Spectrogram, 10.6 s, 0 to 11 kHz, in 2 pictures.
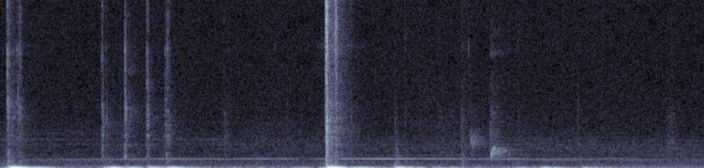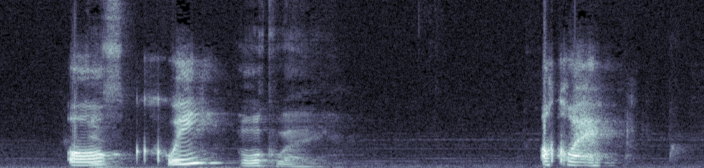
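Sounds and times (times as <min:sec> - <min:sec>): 
typing on a computer keyboard: 0:00.0 - 0:01.4
faint steady hum: 0:00.0 - 0:10.5
speech: 0:05.8 - 0:07.7, 0:09.4 - 0:09.9.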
